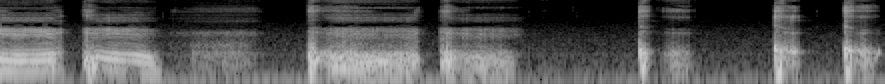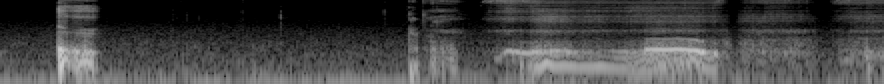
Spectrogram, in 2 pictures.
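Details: Bouts of harsh, wet coughing with throat clearing and gasping breaths between them in a woman with persistent asthma attacks and migraine-cluster headache complex.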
